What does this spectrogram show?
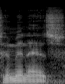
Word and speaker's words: Jimenez: Jimenez, maybe? Is that spelled close? Jimenez. He says Jimenez.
